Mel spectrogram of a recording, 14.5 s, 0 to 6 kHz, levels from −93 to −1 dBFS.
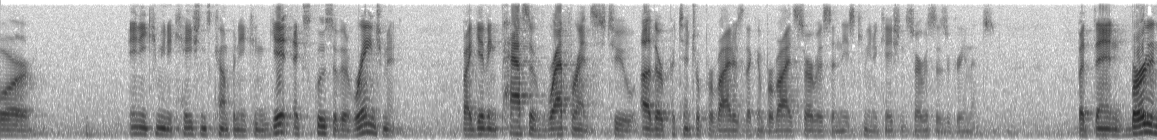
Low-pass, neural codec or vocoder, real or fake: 5.4 kHz; none; real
